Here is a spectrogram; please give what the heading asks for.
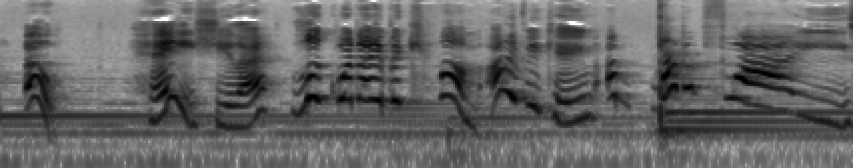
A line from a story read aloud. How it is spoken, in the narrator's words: said Hazel happily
